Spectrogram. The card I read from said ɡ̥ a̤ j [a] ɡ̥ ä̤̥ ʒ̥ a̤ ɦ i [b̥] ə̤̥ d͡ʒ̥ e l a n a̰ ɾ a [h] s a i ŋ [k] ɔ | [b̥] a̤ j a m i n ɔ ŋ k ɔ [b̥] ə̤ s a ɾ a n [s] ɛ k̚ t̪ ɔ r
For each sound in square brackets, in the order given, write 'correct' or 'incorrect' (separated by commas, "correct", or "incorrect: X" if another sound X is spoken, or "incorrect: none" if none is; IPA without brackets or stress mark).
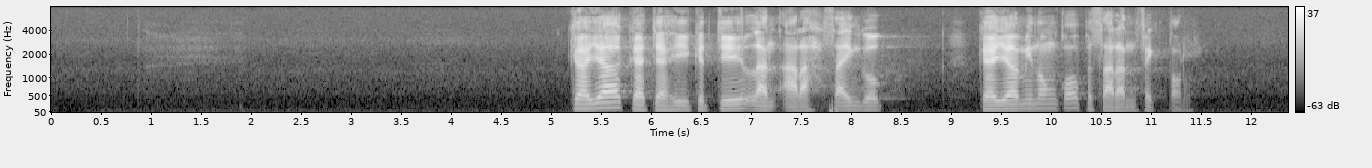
correct, incorrect: ɡ̥, correct, incorrect: ɡ, incorrect: ɡ̥, correct, incorrect: f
